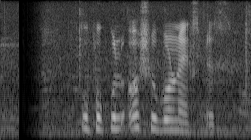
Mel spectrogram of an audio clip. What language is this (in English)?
Bangla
